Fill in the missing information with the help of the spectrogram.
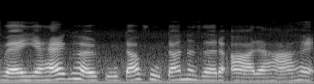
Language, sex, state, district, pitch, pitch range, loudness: Hindi, female, Haryana, Charkhi Dadri, 185 Hz, 165-195 Hz, -15 LUFS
